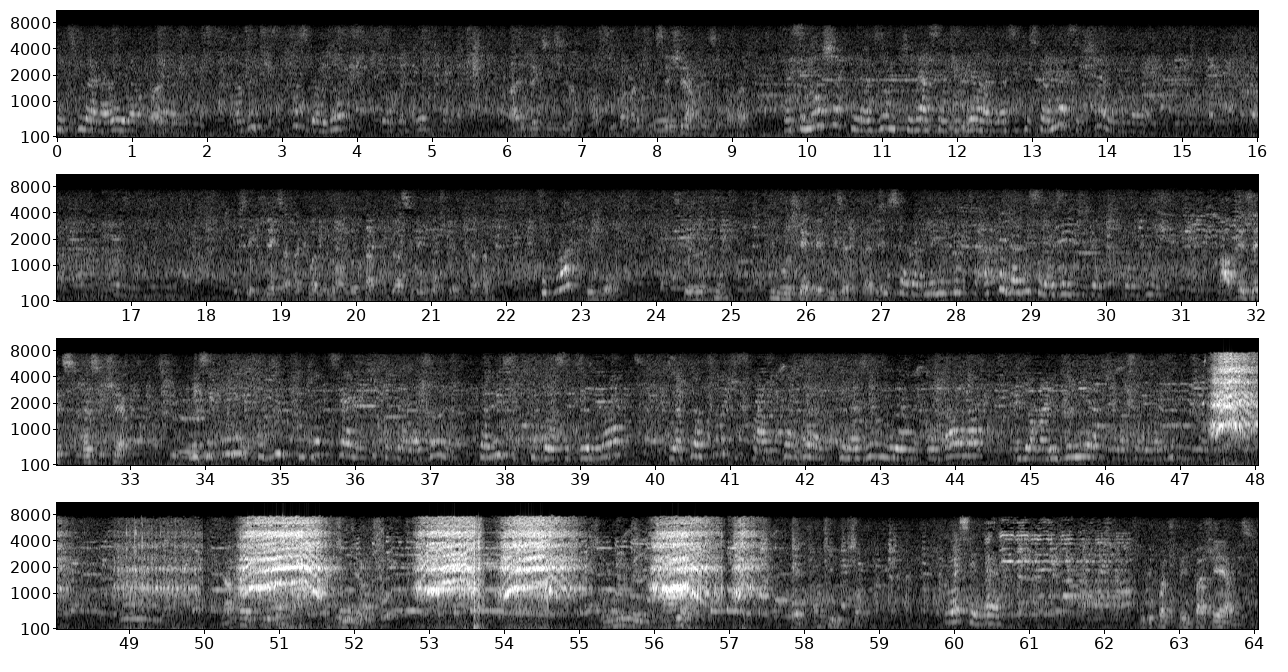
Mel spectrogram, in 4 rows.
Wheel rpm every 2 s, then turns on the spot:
0, 0, 0, 0, 0, 0, 0, 0, 0, 0, 0, 0, 0, 0, 0, 0, 0, 0, 0, 0, 0, 0, 0, 10, 30, 80, 50, 50, 40, 0, 0, 0.
48-50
